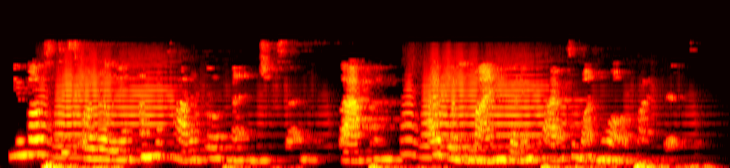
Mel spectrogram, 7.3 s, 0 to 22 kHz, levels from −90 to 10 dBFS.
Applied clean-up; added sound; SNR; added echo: classical method WPE with log-MMSE.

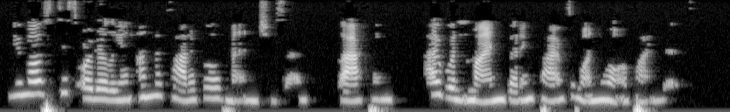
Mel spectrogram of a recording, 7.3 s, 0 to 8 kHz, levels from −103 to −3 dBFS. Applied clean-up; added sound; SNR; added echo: none; none; none; none.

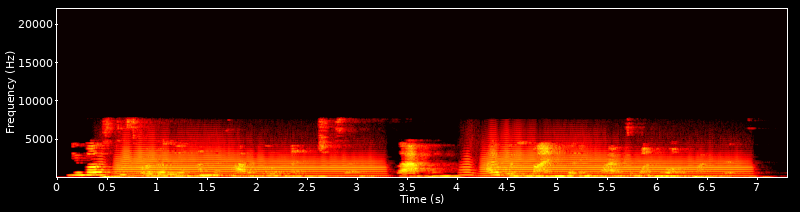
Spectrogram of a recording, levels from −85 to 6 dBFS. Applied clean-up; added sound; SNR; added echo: none; Trumpet; 6 dB; reverberation time 0.9 s.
